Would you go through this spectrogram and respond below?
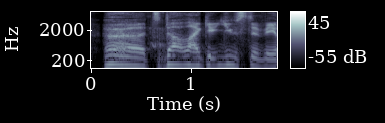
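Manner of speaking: dumb, gruff, grumbling voice. Joking about a monologue Logan never gives: dumb gruff Logan voice. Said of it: "in his dumb, gruff voice".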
